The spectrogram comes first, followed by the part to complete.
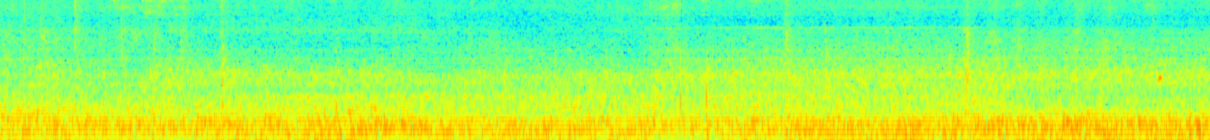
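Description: Steady low rumbling background noise of an airport terminal, with faint voices mixed in.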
